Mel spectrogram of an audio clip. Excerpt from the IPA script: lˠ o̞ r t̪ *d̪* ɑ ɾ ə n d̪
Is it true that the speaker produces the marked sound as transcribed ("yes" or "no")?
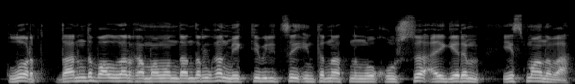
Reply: yes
